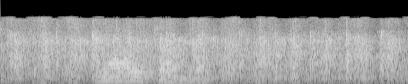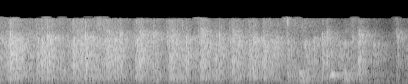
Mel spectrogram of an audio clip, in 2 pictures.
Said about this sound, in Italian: L'applauso se mi permettete lo dedichiamo a Mai, no? La protagonista del filmato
